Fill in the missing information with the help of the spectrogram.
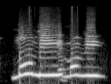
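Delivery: high-pitched imitation of a small English child; little British boy. Imitating a little boy heard in the UK, high child voice with British accent.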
